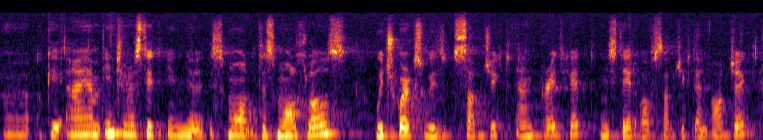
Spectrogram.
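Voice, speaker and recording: A woman's voice: medium pitch, steady tone, moderate pace, hardly any pauses, slight background noise. Woman asking a question from the floor. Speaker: audience member asking a question.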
